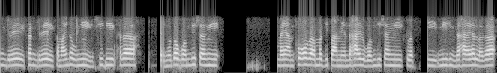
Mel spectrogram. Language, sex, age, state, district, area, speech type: Manipuri, female, 30-45, Manipur, Kangpokpi, urban, conversation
